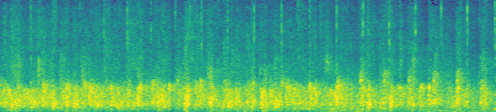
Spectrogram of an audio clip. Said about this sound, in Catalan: i us demanaria que li fem un aplaudiment tots.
